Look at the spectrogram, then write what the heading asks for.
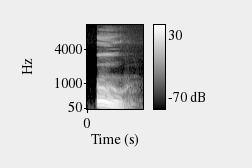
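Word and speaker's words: ου: Little O and big O combined with upsilon is pronounced like the OU in soup. Please repeat, omicron upsilon or omega upsilon, ooh.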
